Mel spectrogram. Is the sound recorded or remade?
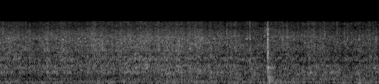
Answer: remade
